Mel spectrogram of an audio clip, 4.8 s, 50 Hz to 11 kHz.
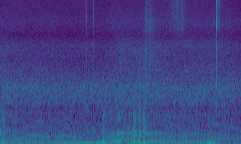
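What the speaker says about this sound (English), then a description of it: "your downshifts elicit this noise" Mercedes-AMG SL 63 engine in manual mode, a steady low drone broken by brief blips and burbles as it downshifts, with several short pops near the middle and end.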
